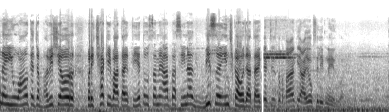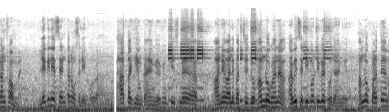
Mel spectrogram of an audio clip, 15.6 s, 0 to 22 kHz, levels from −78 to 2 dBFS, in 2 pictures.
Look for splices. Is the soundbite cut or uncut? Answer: cut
